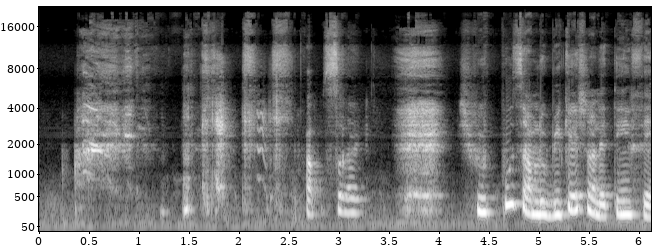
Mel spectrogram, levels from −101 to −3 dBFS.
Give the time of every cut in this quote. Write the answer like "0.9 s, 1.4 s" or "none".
none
